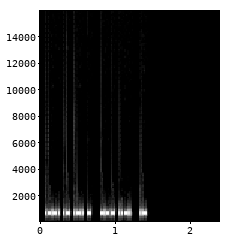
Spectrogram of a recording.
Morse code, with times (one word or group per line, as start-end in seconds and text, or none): 0.1-0.7 PART
0.8-1.2 OF
1.3-1.4 A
